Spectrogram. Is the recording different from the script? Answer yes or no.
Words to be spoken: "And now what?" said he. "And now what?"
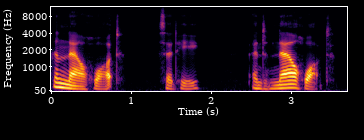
no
